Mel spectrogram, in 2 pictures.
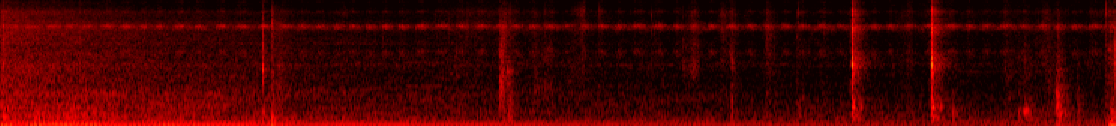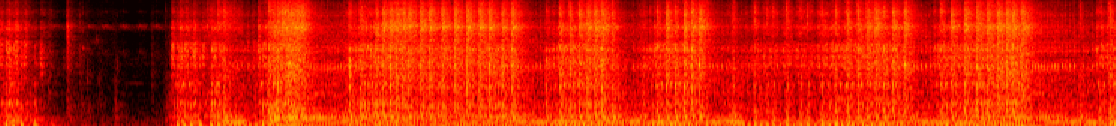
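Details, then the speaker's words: Yamaha FIZ R / old Vega R motorcycle after rewiring its ignition from AC to DC using a Mio/Jupiter Z/Vega ZR CDI; quiet, then the engine catches and runs on with a steady, busy exhaust note, starting and running normally. "Đây là chiếc xe máy này, Alhamdulillah nó có thể sống và bây giờ tôi sẽ chứng minh điều đó một chút cho đường dây liên lạc"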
